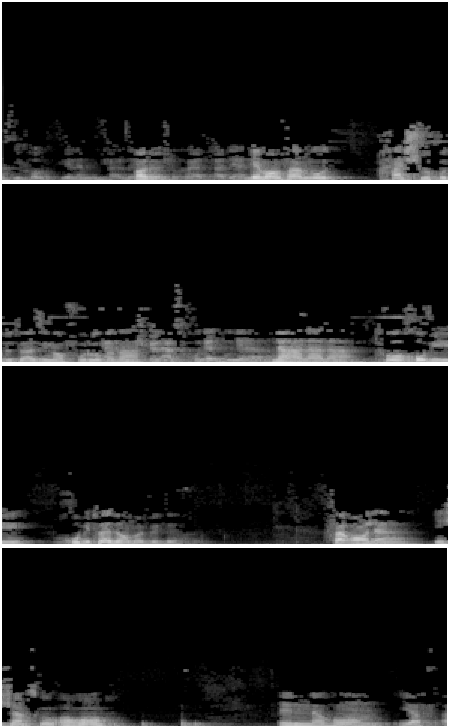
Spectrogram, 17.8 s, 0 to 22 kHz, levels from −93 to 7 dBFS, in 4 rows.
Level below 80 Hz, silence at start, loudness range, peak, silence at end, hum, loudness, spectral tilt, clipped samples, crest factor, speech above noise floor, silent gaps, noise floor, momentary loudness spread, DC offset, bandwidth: -58 dBFS; 0 s; 4 LU; -4 dBFS; 0 s; none; -24 LUFS; -7 dB/octave; under 0.1%; 22 dB; 49 dB; none; -73 dBFS; 21 LU; under 0.1%; 9.6 kHz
